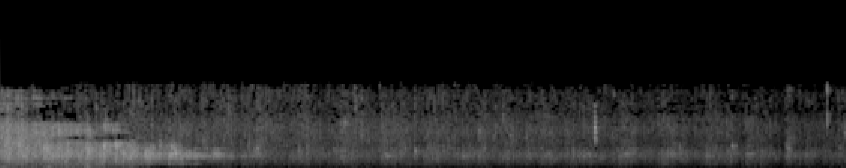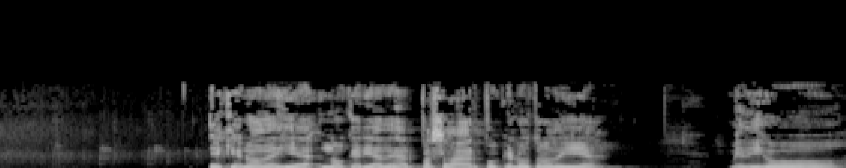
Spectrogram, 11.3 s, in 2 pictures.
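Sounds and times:
audience applause: 0.0 - 7.6
speech: 7.0 - 9.8, 10.5 - 11.2.

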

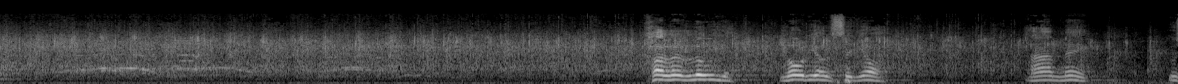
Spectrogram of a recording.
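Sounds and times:
audience applause: 0.0 - 11.7
speech: 6.5 - 9.0, 10.3 - 11.0.

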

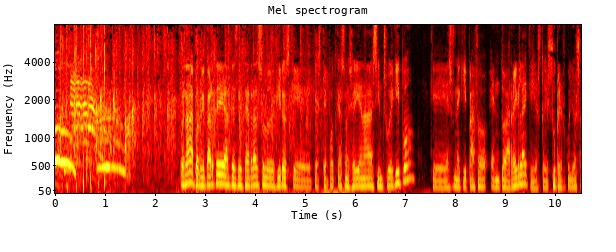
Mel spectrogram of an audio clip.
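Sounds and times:
voices whooping and cheering: 0.0 - 1.6
small group clapping: 0.0 - 5.9
speech: 2.5 - 10.5.

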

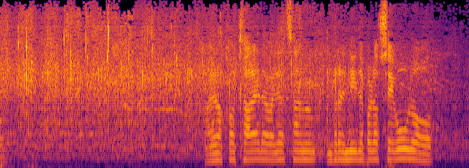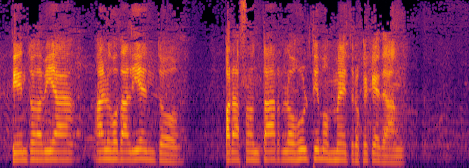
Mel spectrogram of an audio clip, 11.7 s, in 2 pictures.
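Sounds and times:
applause from crowd outside the church of Santiago: 0.0 - 5.4
speech: 2.6 - 11.0.

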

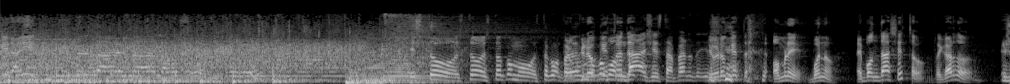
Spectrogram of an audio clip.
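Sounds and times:
crowd cheering and shouting: 0.0 - 4.2
crowd applauding: 0.0 - 4.8
speech: 4.7 - 10.0.

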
